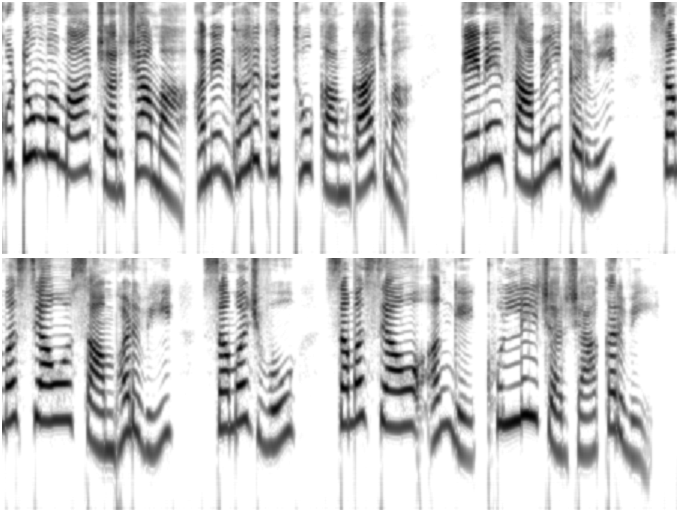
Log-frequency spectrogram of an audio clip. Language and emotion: Gujarati, neutral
